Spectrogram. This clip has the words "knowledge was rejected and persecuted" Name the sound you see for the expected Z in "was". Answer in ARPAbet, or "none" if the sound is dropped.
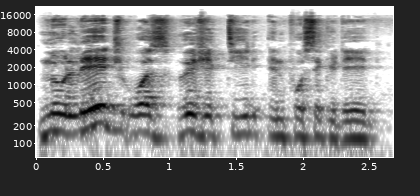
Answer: Z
